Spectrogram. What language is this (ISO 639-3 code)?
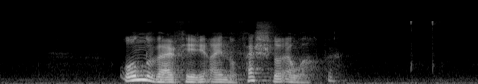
fao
